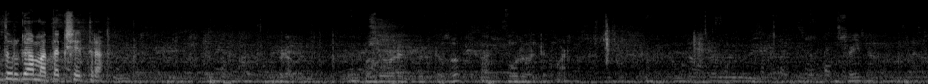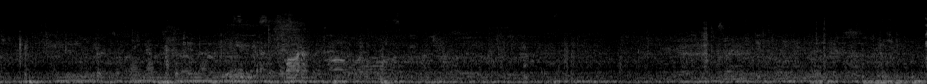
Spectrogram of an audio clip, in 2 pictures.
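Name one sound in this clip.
A crowd murmurs quietly in a large hall.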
